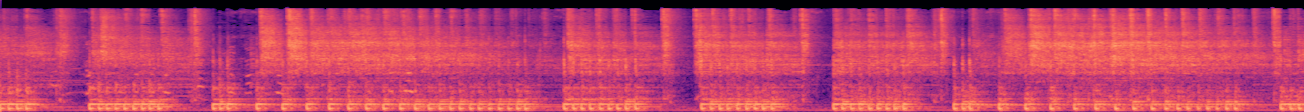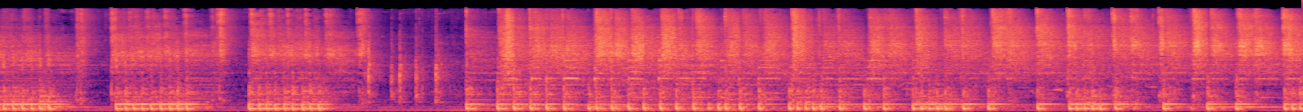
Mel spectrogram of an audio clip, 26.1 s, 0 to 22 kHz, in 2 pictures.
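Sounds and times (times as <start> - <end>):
cymbals clashing: 0.0 - 26.0
drum beaten in fast rolls: 0.0 - 26.0.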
